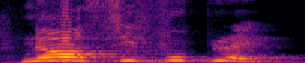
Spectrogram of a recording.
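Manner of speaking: a plea that bursts out too loud; bursting out. A narrator's reading. Girl begs the librarian not to call mom, bursting out. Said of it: "Ma voix éclate. Ce n'est pas tout à fait un cri".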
